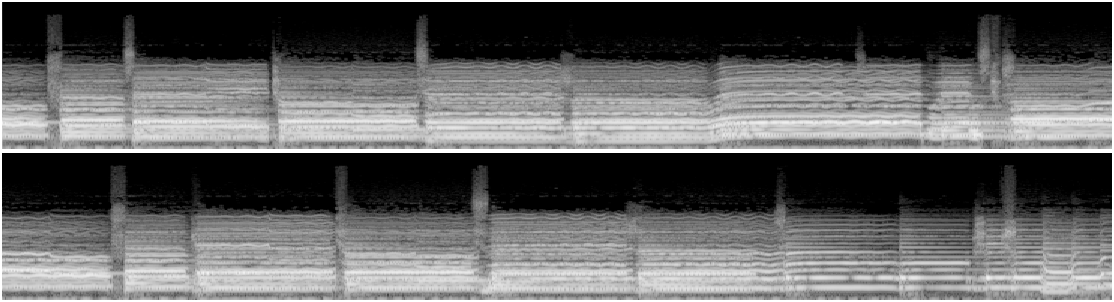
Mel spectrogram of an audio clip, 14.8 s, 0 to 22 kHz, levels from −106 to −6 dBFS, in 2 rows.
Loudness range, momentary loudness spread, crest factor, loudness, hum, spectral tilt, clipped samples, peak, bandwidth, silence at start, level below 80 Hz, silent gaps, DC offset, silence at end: 3 LU; 5 LU; 14 dB; -17 LUFS; none; -7 dB/octave; under 0.1%; -2 dBFS; 6.8 kHz; 0 s; -56 dBFS; none; 0.5%; 0 s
